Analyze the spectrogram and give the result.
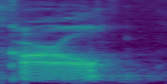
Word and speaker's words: Karel: So Adele's husband, Carl, it's spelled K-A-R-E-L, but I feel like that's Carl.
